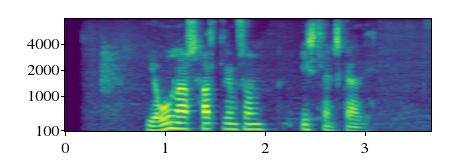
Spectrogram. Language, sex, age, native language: Icelandic, male, 30-39, Icelandic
